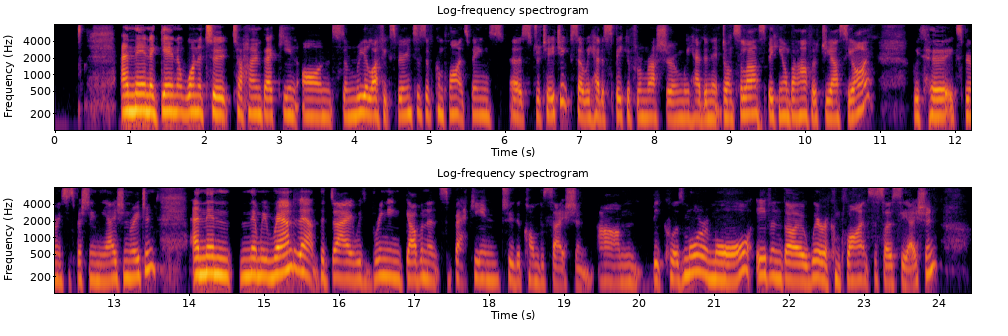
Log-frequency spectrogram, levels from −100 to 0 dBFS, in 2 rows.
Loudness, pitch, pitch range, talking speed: -27 LUFS, 185 Hz, 175-205 Hz, 175 wpm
